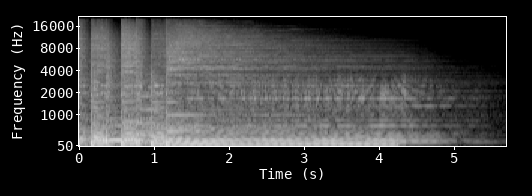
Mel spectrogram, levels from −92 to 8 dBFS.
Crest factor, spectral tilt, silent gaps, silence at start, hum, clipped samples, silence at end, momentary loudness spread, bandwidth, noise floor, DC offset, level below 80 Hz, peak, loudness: 16 dB; -5.5 dB/octave; none; 0 s; none; under 0.1%; 0.85 s; 11 LU; over 20 kHz; -55 dBFS; under 0.1%; -26 dBFS; 0 dBFS; -16 LUFS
